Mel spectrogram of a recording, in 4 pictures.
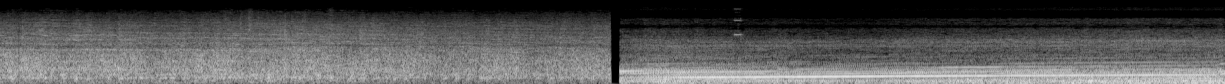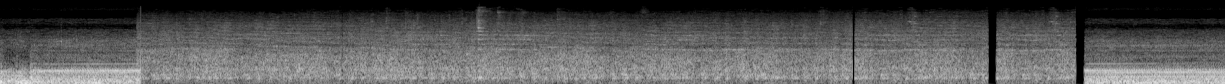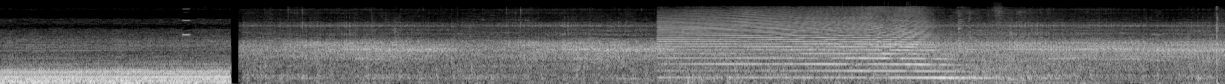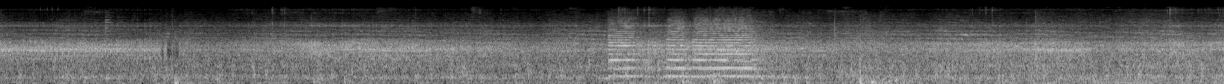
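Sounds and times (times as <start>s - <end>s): train rumble and wheel clatter: 0.0s - 48.9s
train horn: 31.0s - 34.9s, 42.8s - 44.6s.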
